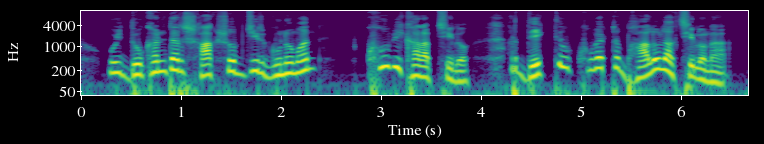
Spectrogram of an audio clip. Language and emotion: Bengali, sad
